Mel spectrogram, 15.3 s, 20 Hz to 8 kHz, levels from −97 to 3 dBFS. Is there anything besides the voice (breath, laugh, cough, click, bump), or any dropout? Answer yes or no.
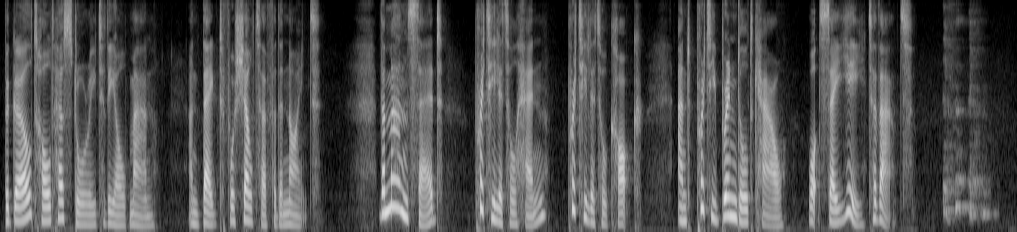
yes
